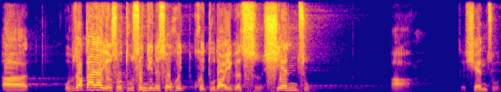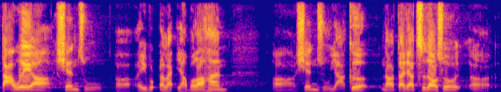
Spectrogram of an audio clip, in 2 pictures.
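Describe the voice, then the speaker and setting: A man's voice: medium pitch, moderate pace, a bit bright. A middle-aged man giving an informal church testimony, hesitant and searching for words, with English words mixed in. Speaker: church member sharing a Sunday message. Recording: long hall reverb.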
